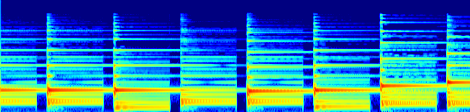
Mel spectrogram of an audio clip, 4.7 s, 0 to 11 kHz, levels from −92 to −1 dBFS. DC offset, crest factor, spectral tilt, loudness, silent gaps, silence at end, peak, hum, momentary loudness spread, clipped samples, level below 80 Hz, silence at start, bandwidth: under 0.1%; 18 dB; -6.5 dB/octave; -23 LUFS; none; 0 s; -4 dBFS; none; 8 LU; under 0.1%; -56 dBFS; 0 s; 7.8 kHz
